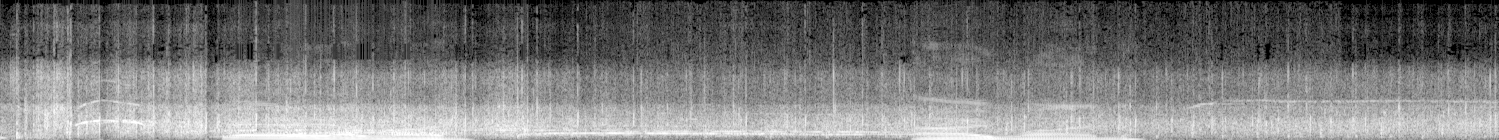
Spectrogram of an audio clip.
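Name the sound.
applause sound effect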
